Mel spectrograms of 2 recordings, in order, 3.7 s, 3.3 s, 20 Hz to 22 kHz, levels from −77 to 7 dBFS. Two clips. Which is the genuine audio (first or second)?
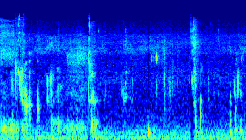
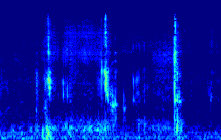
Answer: first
